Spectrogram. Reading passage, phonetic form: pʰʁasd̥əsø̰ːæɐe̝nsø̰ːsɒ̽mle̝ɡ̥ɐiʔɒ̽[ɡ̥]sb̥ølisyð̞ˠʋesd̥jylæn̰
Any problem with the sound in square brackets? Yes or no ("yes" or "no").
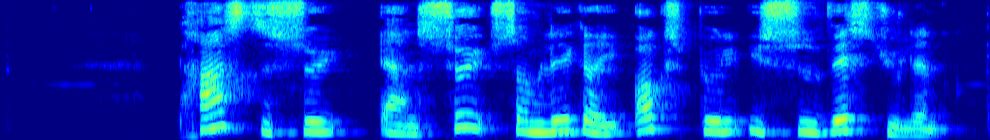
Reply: no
